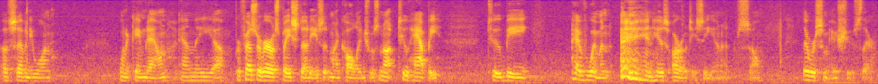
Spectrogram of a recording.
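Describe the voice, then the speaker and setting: Lively storytelling woman in her sixties. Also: a bass voice, moderate pace, slight background noise. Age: 60s. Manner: lively, acts out dialogue, laughs often. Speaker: retired Air Force colonel, veteran. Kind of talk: personal storytelling interview.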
